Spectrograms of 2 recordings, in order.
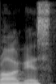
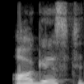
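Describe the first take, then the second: First: The stress is on the first syllable. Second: The stress is on the second syllable. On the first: It names the month. The speaker calls it wrong. "not August, that's the month" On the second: It describes someone noble or highly respected. The speaker calls it right. "this is actually August"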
